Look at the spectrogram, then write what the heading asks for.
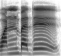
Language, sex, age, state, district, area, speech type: Tamil, female, 18-30, Tamil Nadu, Erode, rural, read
